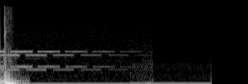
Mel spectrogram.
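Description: Experimental music for mobile phone and drums: a last drum hit just after the start, then the phone's thin, beeping electronic melody of short, steady tones carries on alone, much quieter.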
